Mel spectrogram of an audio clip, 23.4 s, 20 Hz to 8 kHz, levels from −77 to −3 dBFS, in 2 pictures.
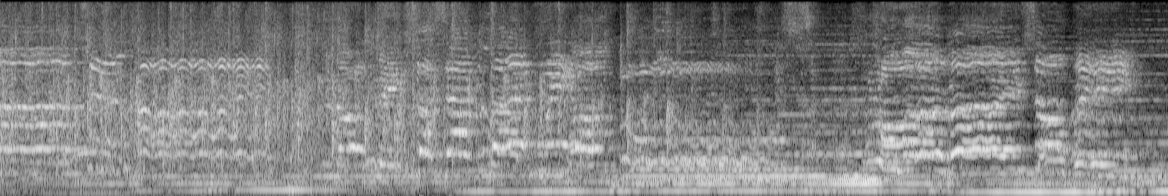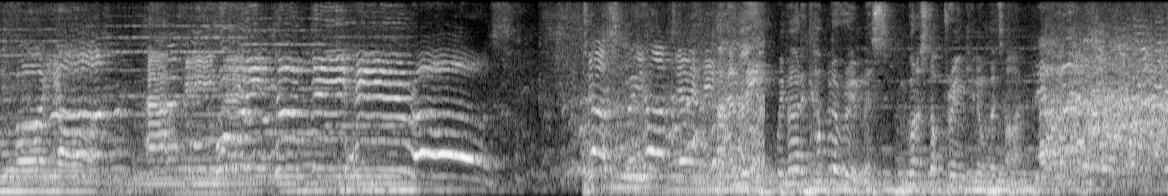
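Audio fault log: Nothing stood out on listening, with the sound carried over a G.722 call path at 64 kbps and nothing above 8 kHz.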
